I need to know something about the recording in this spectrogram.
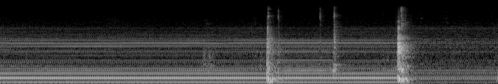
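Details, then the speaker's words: Marshall Valvestate S80 guitar amplifier during repair with reverb tank disconnected: steady low hum with handling clicks; hum comes from unplugged reverb input. "ah the hum was the reverb so if you have a listen look the reverb of course is disconnected it's hanging out over here"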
